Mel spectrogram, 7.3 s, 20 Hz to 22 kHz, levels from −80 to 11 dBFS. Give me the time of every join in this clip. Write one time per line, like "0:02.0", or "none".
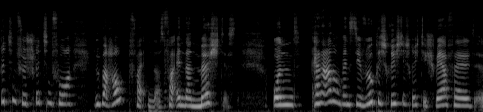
0:01.4
0:02.4
0:04.6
